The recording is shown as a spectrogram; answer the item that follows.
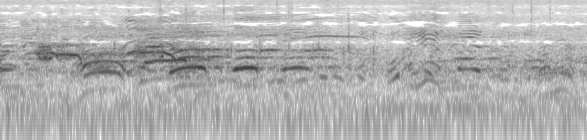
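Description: Voices talking and calling out over a field, high-pitched voices among them, with a background hubbub of chatter.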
